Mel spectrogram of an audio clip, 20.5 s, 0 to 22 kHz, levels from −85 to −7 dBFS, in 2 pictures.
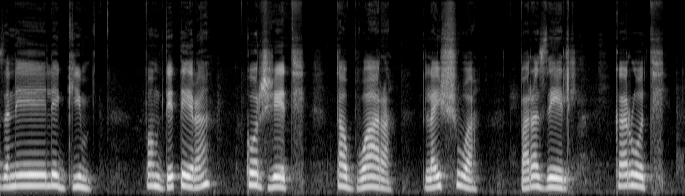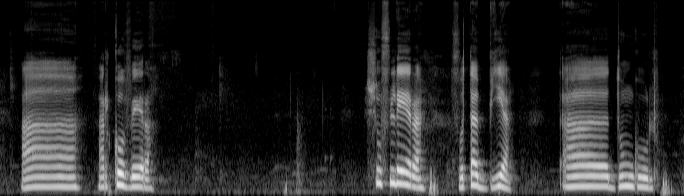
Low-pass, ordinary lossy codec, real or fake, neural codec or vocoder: none; none; real; none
